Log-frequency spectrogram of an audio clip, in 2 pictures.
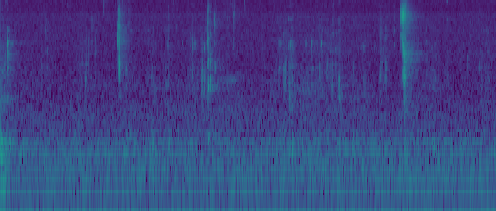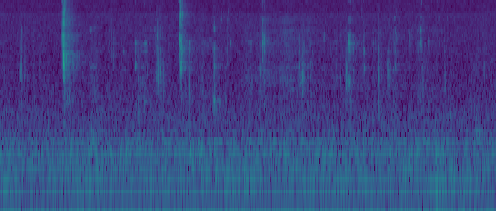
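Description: Mouth chewing a forkful of soft stuffed bell pepper, with a few sharp clicks spread through it, over a steady low hum.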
